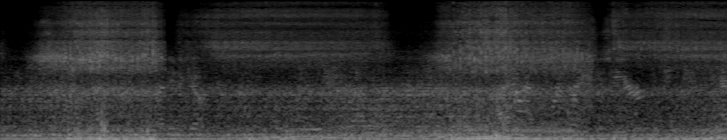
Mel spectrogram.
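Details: Snoring "like a train": loud, rumbling, low snoring in drawn-out cycles with brief pauses between breaths; ordinary snoring.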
